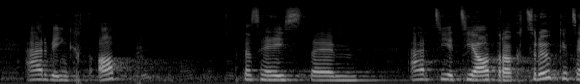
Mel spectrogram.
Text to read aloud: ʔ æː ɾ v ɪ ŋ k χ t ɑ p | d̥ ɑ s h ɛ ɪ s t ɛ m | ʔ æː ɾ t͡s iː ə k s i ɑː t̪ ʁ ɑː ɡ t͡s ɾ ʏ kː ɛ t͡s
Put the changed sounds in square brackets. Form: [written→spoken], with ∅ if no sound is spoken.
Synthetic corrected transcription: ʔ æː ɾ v ɪ ŋ k χ t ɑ p | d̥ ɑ s h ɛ ɪ s t ɛ m | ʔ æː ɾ t͡s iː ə [k→t] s i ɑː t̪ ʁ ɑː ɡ t͡s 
